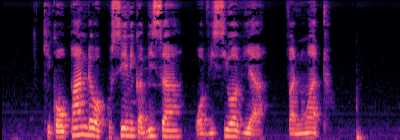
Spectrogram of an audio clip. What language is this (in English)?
Swahili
